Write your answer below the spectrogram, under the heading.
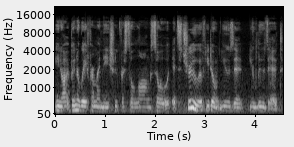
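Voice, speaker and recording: Speaking in a Canadian accent, a woman with a very deep, low voice keeps a moderate pace and ordinary pitch variation. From Canada, Woodland Cree reserve community. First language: Cree. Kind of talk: interview conversation.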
